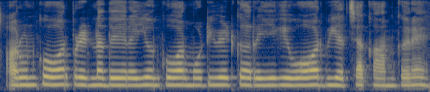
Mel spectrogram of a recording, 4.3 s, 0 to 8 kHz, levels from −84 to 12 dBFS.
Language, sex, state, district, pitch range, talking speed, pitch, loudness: Hindi, female, Chandigarh, Chandigarh, 230-240 Hz, 265 wpm, 235 Hz, -15 LUFS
